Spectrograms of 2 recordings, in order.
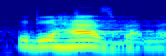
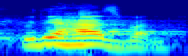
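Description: First: Said in the usual way. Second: "your" hit louder, falling tune, pointedly disowning him; sharp emphasis on "your" in "With your husband"; stress on your. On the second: Shown as a demonstration. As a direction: lean on "your" to show he is your husband, not my father. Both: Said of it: "I did not call him my father".

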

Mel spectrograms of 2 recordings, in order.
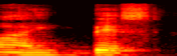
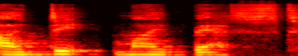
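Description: First: Slow drill. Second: "I did my best" drawn out word by word; slow model. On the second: Teacher models "I did my best" slowly for the class. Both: Shown as a demonstration. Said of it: "เราก็จะทำเป็น I did my best".

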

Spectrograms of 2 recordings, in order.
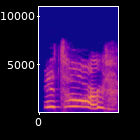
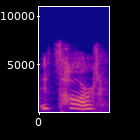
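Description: First: Higher, louder protest; emphatic outcry. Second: Said in the usual way. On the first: Real, not acted. Gamer insisting to viewers on how hard it is, emphatic outcry.

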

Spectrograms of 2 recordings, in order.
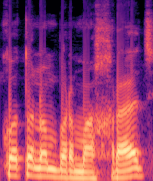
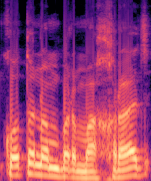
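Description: The two takes are said the same way.

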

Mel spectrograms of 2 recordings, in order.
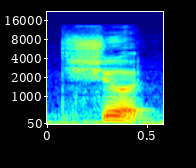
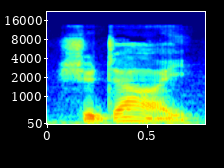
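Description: First: Said in the usual way. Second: SHOULD I as one unit, "shu-dai"; linked D. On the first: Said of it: "Chữ này chữ E". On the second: Shown as a demonstration. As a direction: carry the D of "Should" into "I". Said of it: "cái chữ D này mình sẽ luyến qua". (nối âm D của "Should" sang "I")

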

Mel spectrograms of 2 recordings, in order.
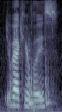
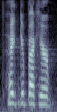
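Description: First: Said in the usual way. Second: Loud sharp call, pitch up; shouting. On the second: Pretend. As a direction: yell it after someone walking off. Calling back a wandering guest.

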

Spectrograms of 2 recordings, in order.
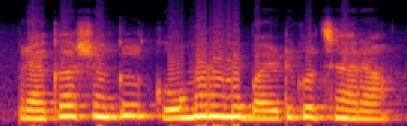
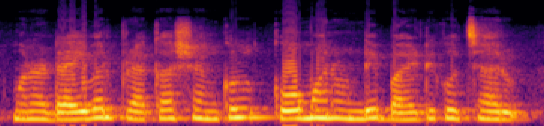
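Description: First: A lightly raised, happy question; glad surprise. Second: Said in the usual way. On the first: A narrator's reading. Nandu hears the uncle is out of coma, gladly surprised. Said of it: "అని సంతోషంగా నవ్వి".

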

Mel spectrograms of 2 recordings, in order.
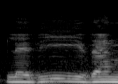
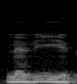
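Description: First: لذيذا slowly, ending in a sounded "dhan"; tanween with fatha. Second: Said in the usual way. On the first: Shown as a demonstration. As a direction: close لذيذا on an audible "an", long ee before it. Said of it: "تنوين بالفتح بيحتاج إيه؟". (لذيذا ببطء بتنوين الفتح، نون مسموعة في الآخر) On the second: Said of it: "كلمة لذيذ".

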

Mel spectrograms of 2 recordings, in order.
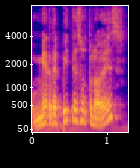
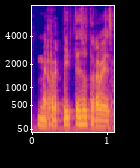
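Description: First: 1 rising question. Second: 1 falling statement. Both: Shown as a demonstration.

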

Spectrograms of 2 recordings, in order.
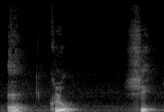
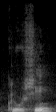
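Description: First: "un clocher" slowly, with gaps between syllables. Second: Said in the usual way. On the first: Shown as a demonstration. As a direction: split "clocher" into two careful beats. Teacher splits word into syllables. (« un clocher » lentement, syllabe par syllabe)

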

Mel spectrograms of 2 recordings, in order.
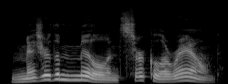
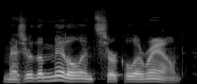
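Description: First: Musing, slightly lifted voice; thinking to oneself. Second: Said in the usual way. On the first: A narrator's reading. Boy puzzling over the poem, musing to himself. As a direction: turn it over in your head. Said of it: "thought Radius".

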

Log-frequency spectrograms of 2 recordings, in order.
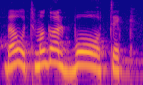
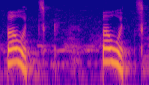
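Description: First: بوتك with a full vowel, said slowly as the mistake; slow demo of بوتك said wrong; wrong pronunciation shown. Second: بوتك with a weak schwa first vowel; short, light first syllable in بوتك; right pronunciation. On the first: Tutor showing a student the wrong way, slowly. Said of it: "ما لفظناها بوتك احنا". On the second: Tutor modelling the correct reading for a student. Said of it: "لفظناها كشوا". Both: Shown as a demonstration.

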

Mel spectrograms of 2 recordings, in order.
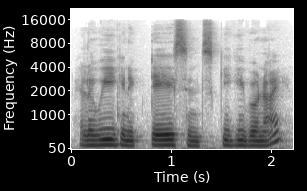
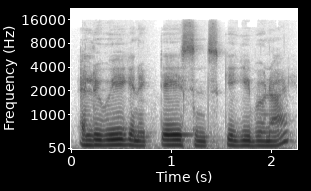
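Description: Both takes have the same delivery.

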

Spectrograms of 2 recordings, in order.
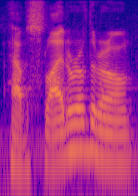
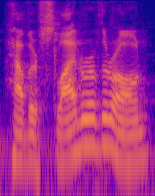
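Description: The two takes are said the same way.

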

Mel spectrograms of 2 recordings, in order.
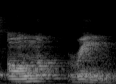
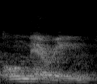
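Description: First: "omrim" as ohm-REEM, drawn out slowly; "omrim" in two slow syllables, om and rim; two syllables, vowel dropped. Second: "omerim" as o-mer-EEM; "omerim" in three syllables, with a full "mer"; three syllables, vowel kept. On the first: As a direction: split "omrim" after the m, no middle vowel. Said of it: "creates a glottal stop and creates two syllables". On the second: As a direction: keep the middle vowel in "omerim". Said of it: "So notice we lose a vowel". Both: Shown as a demonstration.

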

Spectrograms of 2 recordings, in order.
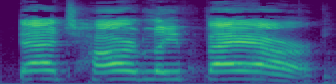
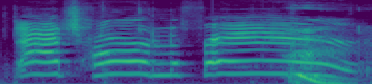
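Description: First: Slow, loud drawn-out protest; loud complaint. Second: Slow, loud, very high wail; high whiny protest. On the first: Real, not acted. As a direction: protest loudly, stretching each word. Complains at the game. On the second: Pretend. Repeats complaint in higher voice.

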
